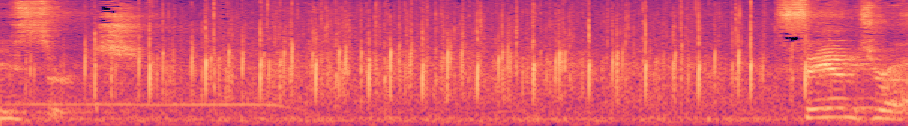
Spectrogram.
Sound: applause

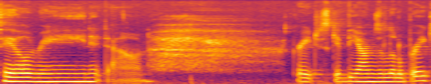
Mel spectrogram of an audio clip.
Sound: exhaling

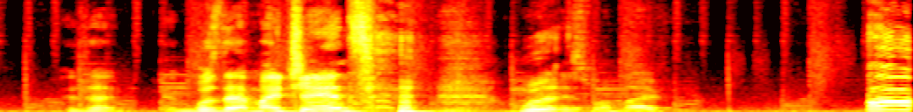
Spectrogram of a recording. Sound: chuckles

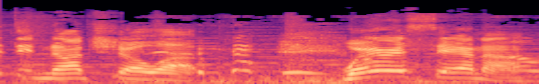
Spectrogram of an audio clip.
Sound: giggling

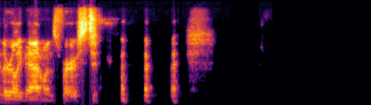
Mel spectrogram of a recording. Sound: laughs

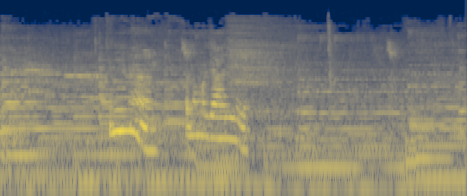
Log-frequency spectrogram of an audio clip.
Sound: sighs

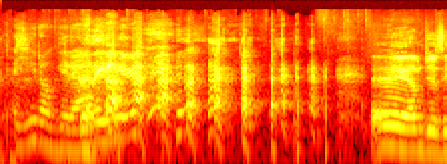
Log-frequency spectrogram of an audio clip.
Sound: Jada and Darnell laughing

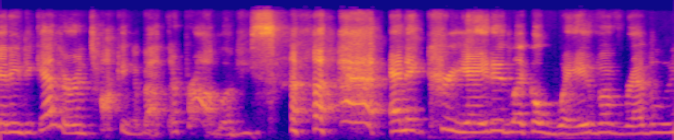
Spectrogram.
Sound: laughter

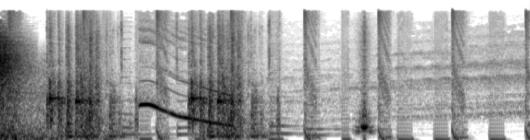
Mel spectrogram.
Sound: rolling and thudding; whip cracking; comical tooting

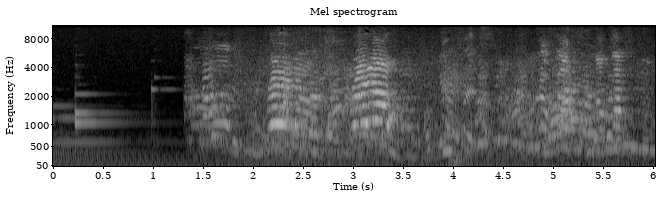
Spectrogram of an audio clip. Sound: children playing

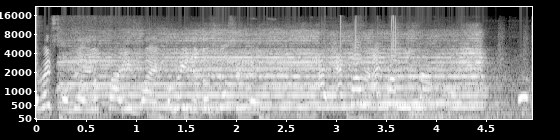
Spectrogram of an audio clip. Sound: hooting

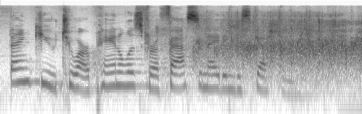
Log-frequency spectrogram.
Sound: applause

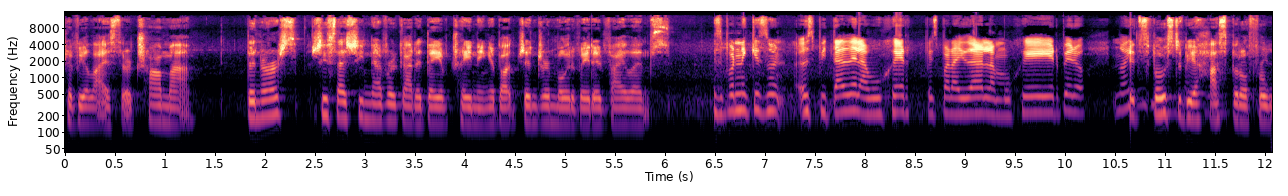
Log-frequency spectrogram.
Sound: speaking in Spanish

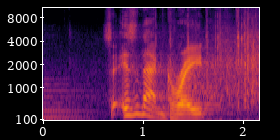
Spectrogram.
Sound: applause

